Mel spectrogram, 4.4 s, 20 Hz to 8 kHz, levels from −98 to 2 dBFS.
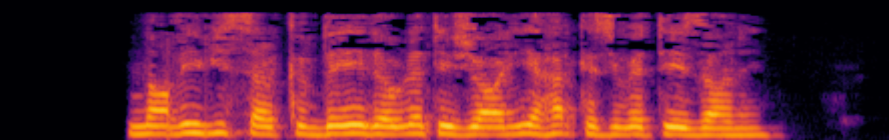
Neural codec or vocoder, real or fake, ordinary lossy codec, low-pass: codec, 16 kHz, 8 kbps, FreqCodec, smaller model; fake; MP3, 24 kbps; 7.2 kHz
